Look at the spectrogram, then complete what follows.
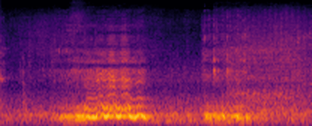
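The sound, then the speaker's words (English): A horse, which Isildur shares an apple with, whinnies in two wavering bursts, the first longer and stronger, the second shorter after a brief pause, with no talking. “did you guys think it was weird that Isildur, like, first of all, shares an apple with a horse?”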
